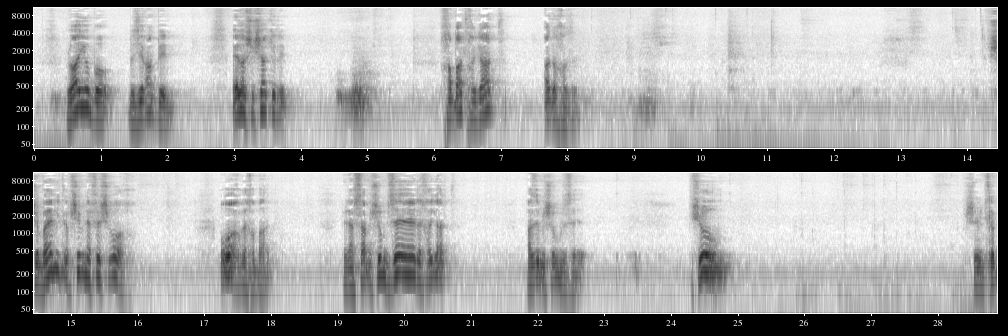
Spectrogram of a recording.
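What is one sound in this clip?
A middle-aged man speaks calmly into a close microphone, pausing often.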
